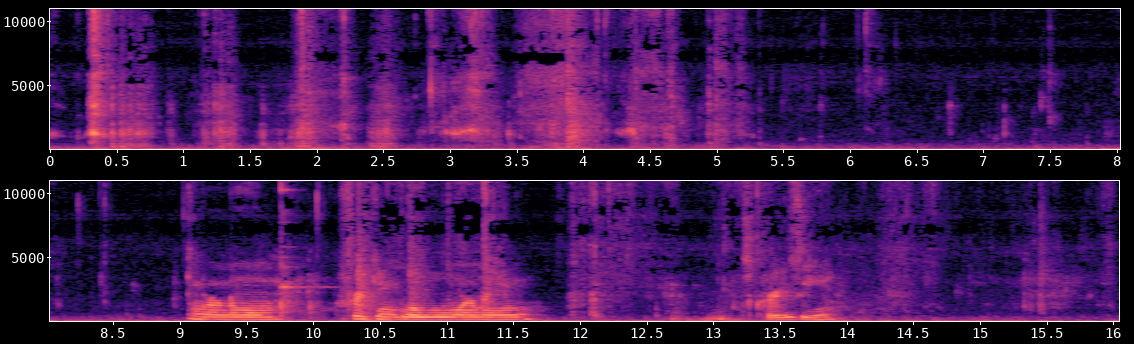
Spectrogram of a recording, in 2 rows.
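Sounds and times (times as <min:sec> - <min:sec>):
crunchy snack being chewed: 0:00.0 - 0:09.0.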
